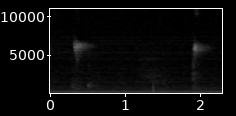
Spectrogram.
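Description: Athletic shoes squeaking on a wooden sports-hall floor as a player walks: two short high squeaks, about half a second in and at the end, over a steady low hum.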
